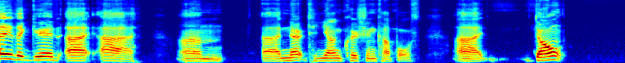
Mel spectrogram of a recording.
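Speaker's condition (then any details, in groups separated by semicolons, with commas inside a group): Cerebral palsy; from birth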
